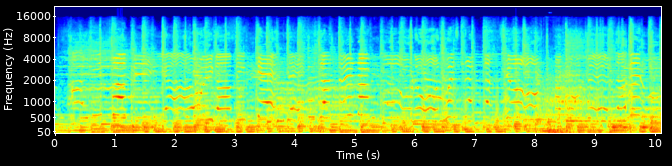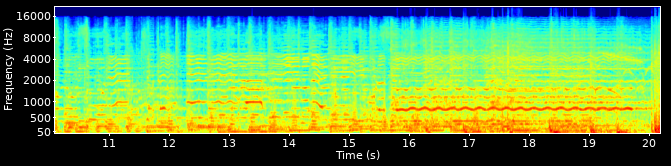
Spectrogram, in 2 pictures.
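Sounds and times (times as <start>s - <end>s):
lively full-band song from an animated film soundtrack: 0.0s - 20.1s.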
